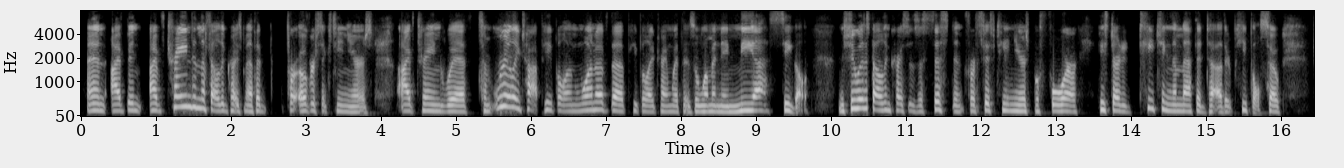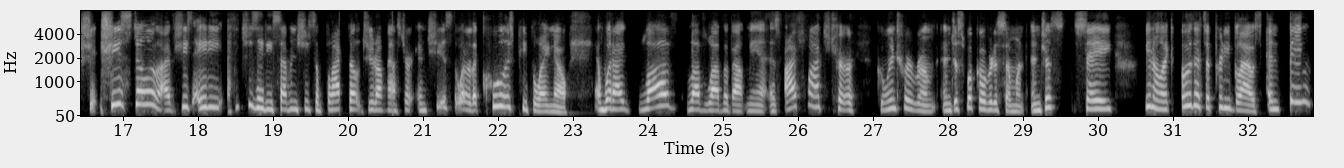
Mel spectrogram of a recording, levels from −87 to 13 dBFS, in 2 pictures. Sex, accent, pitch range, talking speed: female, American, 175-245 Hz, 205 wpm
